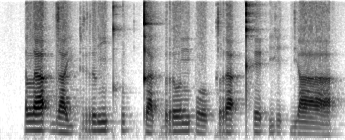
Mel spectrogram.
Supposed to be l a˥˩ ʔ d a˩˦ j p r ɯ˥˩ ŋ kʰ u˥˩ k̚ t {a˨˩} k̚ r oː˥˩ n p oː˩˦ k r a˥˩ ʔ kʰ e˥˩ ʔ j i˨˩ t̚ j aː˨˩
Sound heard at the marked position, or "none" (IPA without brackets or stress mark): a˨˩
